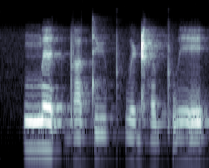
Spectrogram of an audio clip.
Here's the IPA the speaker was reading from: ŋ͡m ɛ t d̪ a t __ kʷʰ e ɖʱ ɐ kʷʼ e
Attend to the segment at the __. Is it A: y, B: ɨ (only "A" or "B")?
A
